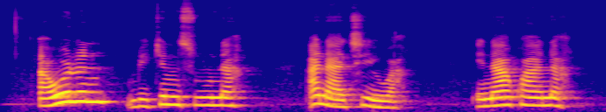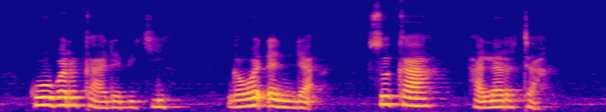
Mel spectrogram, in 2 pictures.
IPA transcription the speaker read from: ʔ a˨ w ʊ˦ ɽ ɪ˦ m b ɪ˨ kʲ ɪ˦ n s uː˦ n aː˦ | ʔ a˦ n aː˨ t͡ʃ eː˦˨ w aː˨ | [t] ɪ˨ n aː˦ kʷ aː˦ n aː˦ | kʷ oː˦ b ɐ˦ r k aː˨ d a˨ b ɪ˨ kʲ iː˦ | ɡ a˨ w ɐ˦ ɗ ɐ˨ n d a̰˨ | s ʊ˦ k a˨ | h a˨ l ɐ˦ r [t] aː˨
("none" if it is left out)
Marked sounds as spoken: ʔ, t

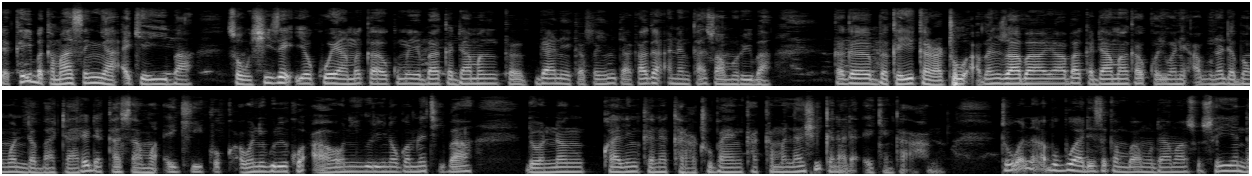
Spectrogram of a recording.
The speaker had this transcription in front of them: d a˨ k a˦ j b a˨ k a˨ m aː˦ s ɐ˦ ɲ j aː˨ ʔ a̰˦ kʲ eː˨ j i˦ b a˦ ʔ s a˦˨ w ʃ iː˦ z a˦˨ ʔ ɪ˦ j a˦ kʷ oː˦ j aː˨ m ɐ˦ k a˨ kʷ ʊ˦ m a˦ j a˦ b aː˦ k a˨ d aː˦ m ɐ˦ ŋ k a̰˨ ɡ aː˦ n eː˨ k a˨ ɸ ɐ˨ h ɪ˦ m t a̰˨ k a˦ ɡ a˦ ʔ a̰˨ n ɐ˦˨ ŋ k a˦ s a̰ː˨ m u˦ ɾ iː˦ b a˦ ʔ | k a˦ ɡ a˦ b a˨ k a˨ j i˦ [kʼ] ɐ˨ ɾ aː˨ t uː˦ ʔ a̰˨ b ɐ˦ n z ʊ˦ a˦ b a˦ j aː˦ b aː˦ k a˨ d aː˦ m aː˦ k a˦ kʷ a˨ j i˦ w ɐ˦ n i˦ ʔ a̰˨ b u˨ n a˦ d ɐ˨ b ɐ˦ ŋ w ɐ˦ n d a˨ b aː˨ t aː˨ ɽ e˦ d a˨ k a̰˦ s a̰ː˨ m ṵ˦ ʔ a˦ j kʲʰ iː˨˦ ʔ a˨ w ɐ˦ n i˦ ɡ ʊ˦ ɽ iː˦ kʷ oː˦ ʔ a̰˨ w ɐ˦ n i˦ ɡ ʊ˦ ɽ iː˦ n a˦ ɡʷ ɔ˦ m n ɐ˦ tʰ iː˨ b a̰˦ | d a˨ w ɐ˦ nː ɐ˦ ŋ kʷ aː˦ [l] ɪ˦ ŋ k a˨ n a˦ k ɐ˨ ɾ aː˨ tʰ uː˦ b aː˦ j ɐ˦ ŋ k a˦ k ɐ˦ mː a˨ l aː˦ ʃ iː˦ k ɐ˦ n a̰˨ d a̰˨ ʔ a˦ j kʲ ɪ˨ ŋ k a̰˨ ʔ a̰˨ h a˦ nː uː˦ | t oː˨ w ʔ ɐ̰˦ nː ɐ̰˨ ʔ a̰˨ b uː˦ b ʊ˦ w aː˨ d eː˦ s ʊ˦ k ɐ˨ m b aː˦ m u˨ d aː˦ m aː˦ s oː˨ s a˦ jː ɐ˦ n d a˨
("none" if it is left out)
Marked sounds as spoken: k, l

